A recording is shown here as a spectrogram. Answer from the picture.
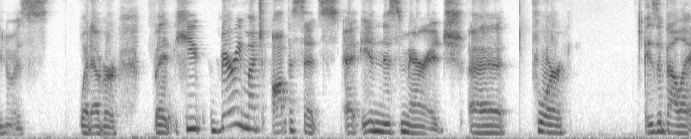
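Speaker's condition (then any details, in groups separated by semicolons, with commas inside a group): No condition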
